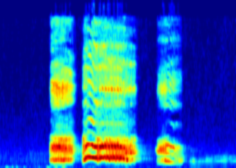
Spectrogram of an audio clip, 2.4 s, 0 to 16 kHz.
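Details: A decoy red junglefowl used to lure wild birds into traps crows once, 26 January 2019: a brief harsh note, a longer steady middle note, then a short falling end note. Faint soft taps come before it.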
